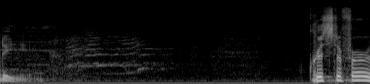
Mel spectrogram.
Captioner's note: audience applauds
